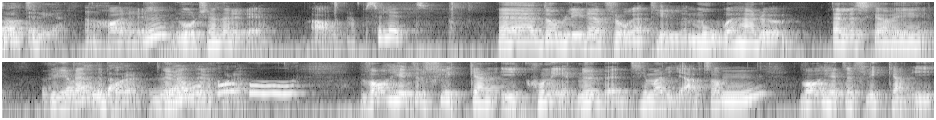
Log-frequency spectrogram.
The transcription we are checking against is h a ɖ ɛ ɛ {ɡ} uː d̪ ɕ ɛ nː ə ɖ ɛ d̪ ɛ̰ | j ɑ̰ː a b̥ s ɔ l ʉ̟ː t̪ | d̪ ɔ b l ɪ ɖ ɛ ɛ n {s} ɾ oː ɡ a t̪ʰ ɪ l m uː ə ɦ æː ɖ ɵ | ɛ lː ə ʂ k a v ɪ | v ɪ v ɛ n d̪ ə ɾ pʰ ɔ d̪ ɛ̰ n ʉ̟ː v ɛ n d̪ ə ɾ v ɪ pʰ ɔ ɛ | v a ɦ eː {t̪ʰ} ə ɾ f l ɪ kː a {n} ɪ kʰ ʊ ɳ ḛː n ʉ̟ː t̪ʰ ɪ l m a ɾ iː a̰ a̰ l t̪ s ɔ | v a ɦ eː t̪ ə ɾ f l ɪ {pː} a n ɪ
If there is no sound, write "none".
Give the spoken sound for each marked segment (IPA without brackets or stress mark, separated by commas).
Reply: ɡ, f, t̪, n, kː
